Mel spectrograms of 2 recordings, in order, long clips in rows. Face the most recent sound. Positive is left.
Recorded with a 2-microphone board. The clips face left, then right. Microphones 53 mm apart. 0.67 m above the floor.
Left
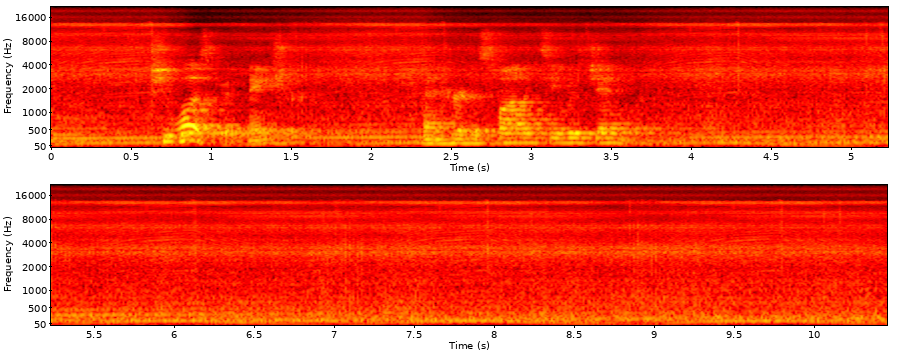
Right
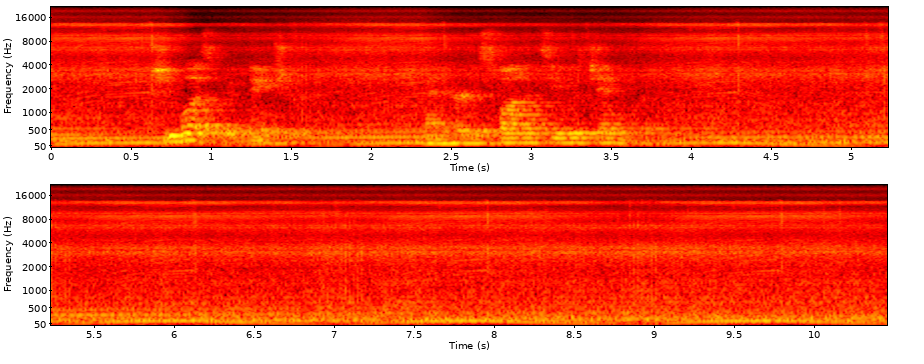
turn(degrees=10)  # may be behind; listen again after turning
